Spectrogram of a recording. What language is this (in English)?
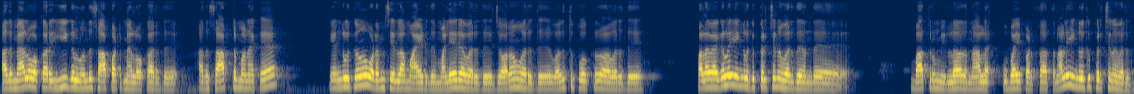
Tamil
